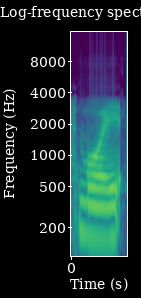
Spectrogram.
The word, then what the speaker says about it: Mui: Yes, it's Mui.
